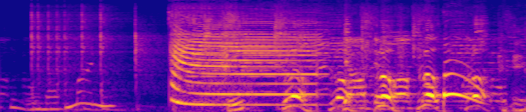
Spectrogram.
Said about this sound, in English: You have an air horn here?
